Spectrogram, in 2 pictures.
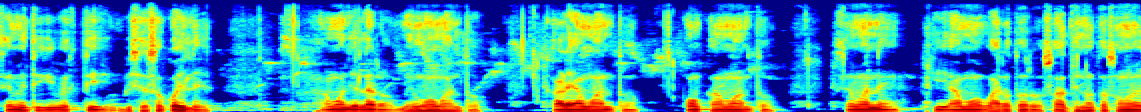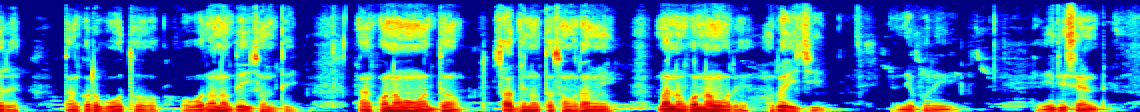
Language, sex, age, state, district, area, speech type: Odia, male, 18-30, Odisha, Mayurbhanj, rural, spontaneous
